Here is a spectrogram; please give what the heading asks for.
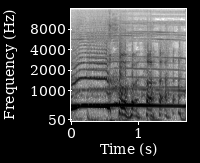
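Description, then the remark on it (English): A loud, drawn-out howl in a song, held on one steady pitch and continuous, with busier musical sounds joining underneath after the first half second. “Oh, that's a that's a howl if I ever heard one.”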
